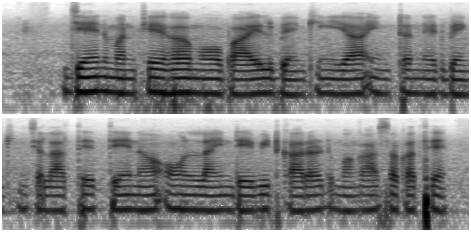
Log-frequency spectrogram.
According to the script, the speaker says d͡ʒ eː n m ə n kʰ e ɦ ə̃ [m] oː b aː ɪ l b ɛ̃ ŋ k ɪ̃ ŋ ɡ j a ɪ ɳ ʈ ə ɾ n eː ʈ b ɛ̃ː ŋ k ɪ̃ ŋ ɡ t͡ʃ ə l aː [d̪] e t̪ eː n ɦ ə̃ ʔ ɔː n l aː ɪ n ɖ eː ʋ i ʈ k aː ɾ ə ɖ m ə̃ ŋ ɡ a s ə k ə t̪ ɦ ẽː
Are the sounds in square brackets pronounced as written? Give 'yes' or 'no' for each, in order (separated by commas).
yes, no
